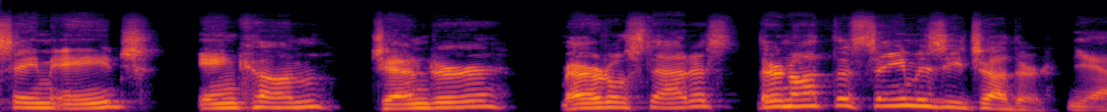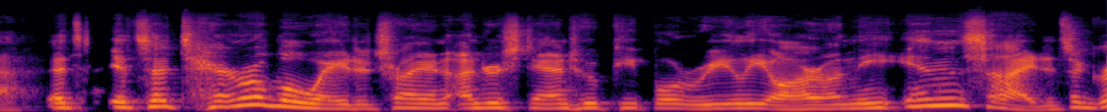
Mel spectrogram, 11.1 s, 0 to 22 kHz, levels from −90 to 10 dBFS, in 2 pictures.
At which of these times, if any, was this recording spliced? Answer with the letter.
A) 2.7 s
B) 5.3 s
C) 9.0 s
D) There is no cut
D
